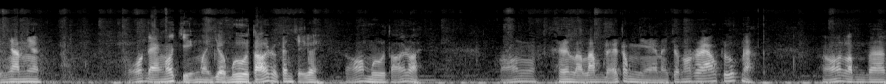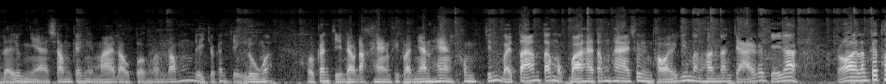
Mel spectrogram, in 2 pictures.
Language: Vietnamese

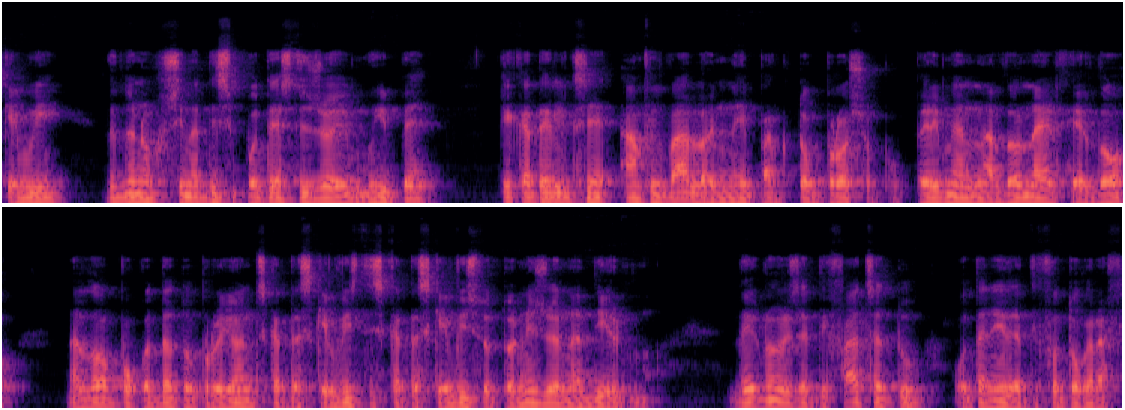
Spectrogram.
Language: Greek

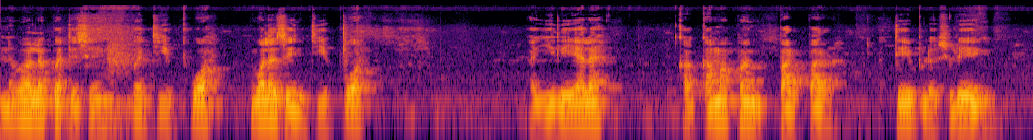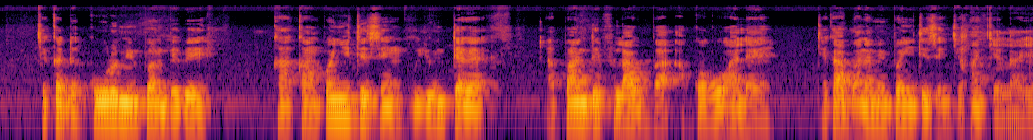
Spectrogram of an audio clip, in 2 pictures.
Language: Southern Dagaare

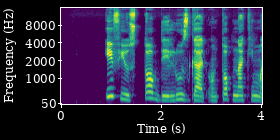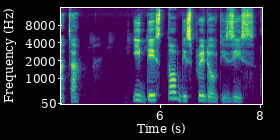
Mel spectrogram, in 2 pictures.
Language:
Nigerian Pidgin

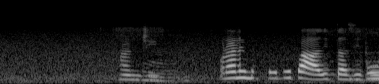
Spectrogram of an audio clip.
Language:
Punjabi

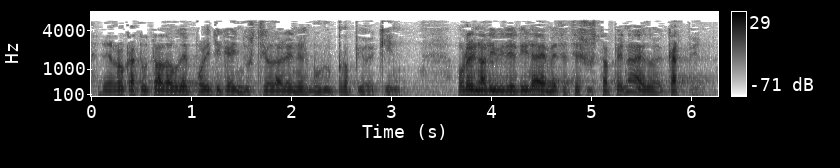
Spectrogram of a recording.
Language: Basque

